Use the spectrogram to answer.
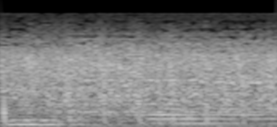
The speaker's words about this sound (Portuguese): Uma salva de palmas para vocês.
